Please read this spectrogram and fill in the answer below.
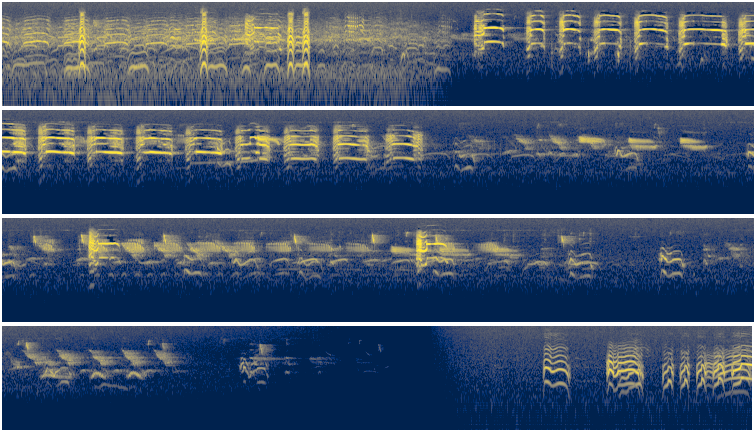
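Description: Laughing gulls calling: a dense chorus of calls over a low rushing noise for the first few seconds, then a long rapid series of laughing 'ha' notes, several a second. Fainter scattered calls follow, a pause of a couple of seconds near the end, then calls start again.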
